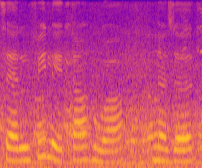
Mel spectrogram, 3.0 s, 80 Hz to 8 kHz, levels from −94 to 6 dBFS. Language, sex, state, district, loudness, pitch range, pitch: Hindi, female, Haryana, Charkhi Dadri, -14 LUFS, 205-225 Hz, 215 Hz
